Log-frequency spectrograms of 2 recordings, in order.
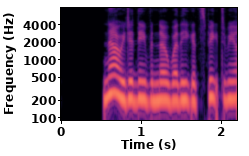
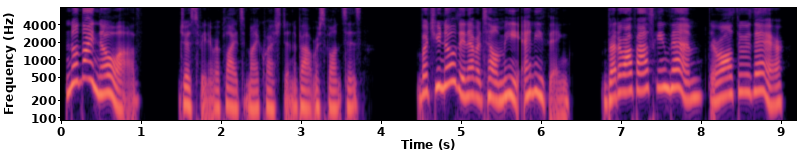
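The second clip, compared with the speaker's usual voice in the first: bright higher-pitched gossip voice; chirpy office lady, pitched up; high chatty woman voice; 5 semitones higher than usual. Acted. Josephina, a chatty colleague.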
